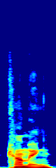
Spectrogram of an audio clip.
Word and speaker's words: Cumming: The first word is coming, and it's spelled Cumming.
